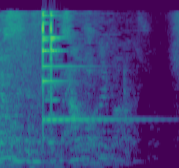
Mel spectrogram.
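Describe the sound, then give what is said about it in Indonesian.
Glasses clink together once in a toast raised to a diver as a party carries on, a bright ringing chime that hangs and slowly fades, with a murmur of voices and party noise underneath. “Dengan riang diangkatnya gelas untuk si penyelam, pesta dilanjutkan.”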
